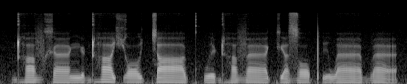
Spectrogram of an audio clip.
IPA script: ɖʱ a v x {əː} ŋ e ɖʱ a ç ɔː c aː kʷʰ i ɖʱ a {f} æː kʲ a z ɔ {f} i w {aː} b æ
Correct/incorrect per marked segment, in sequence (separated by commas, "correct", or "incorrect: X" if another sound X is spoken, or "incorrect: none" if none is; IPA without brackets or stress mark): incorrect: æː, incorrect: v, incorrect: pʼ, incorrect: æː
